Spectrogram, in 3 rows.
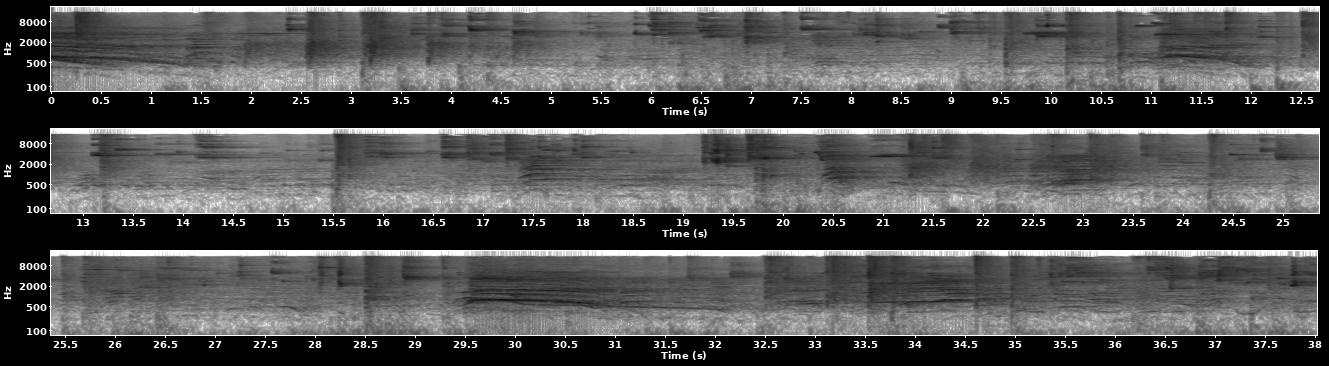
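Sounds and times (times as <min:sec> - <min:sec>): players shouting: 0:00.0 - 0:01.8, 0:10.8 - 0:12.2, 0:29.4 - 0:35.0.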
